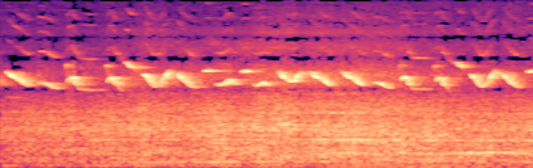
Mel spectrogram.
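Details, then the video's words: Curió (chestnut-bellied seed finch) singing a song meant for teaching: rapid chain of warbled whistles, each note swooping up then down, delivered in an unbroken rolling stream over light background noise. "curió canto para ensinar"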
